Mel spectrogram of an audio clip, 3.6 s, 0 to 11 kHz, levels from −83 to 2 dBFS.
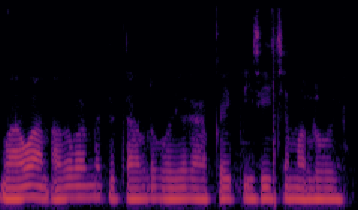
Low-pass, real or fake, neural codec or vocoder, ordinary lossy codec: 9.9 kHz; fake; codec, 44.1 kHz, 7.8 kbps, Pupu-Codec; MP3, 96 kbps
